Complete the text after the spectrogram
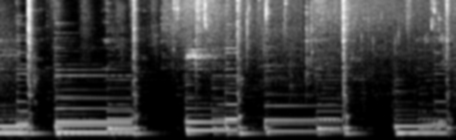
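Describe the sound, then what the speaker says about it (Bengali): Beguni, eggplant fritters, frying in hot oil with a steady sizzle, partly masked by louder tonal background music that swells and drops in repeating phrases. "আর আমি এই বেগুনিগুলো ফটাফট ভাজছি।"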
